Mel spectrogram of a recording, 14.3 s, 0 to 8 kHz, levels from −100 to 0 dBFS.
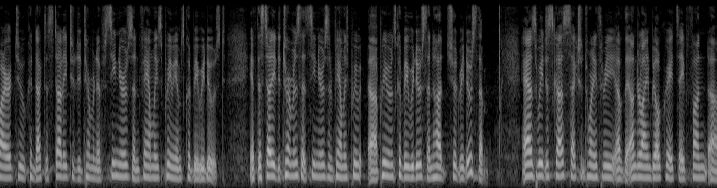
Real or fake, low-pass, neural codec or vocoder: real; 7.2 kHz; none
